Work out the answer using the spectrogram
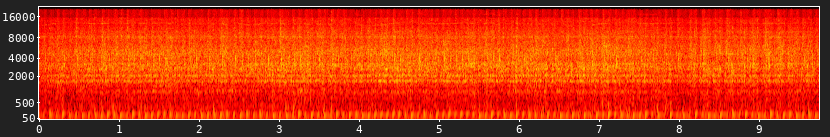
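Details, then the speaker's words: Honda Vario at idle with a newly fitted cheap CMS copy exhaust: sharp puffing tick in step with each firing; the header (leheran) joint is leaking, to be patched with a pot-mending patch. "Oke cuy, itu dia masih bocor sih di bagian leheran, mungkin bakal gue benerin dulu nih cuy. Si bagian sambungan leheran itu agak bocor cuy, jadi suaranya agak bocor gitu cuy."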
